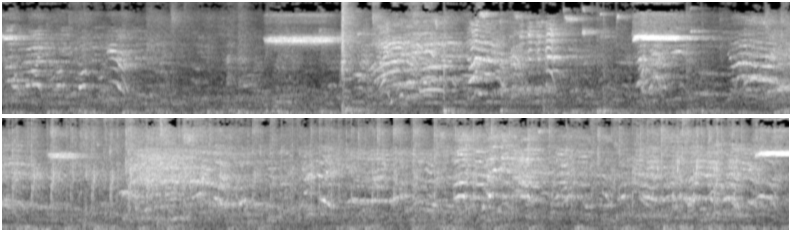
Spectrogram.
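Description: Young women shout and call out to each other in an echoing gym.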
